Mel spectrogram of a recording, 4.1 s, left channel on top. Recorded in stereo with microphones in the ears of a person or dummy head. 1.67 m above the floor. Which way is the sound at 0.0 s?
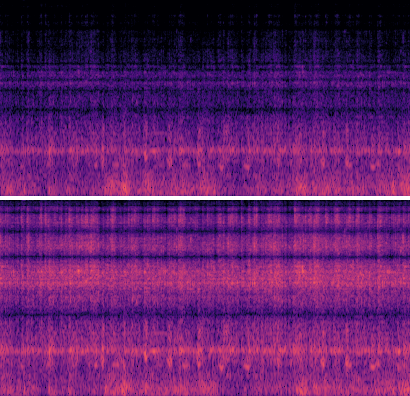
70° right (ahead or behind).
